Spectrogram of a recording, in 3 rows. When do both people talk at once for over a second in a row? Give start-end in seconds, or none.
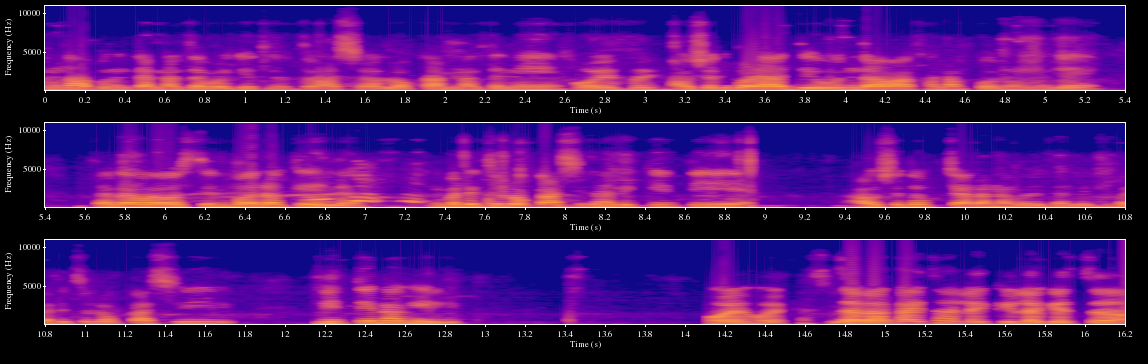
none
